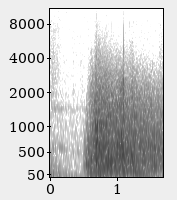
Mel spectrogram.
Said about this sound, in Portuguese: Entre eles, um brasileiro que presenciou uma explosão na vizinhança.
